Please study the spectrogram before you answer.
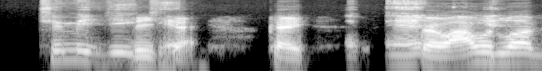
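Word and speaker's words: Chimere Dike: His name is Shamir, but they call him Chimmy. And his last name is DK. Chimmy DK.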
